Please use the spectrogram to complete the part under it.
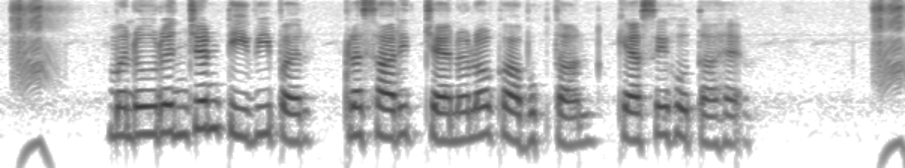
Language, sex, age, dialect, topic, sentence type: Hindi, female, 25-30, Garhwali, banking, question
